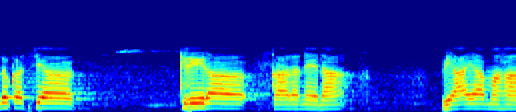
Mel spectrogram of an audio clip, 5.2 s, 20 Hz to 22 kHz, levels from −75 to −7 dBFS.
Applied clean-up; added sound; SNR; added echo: none; none; none; none.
